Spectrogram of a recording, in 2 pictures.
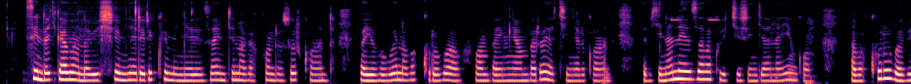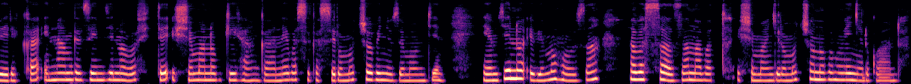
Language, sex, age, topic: Kinyarwanda, female, 18-24, education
